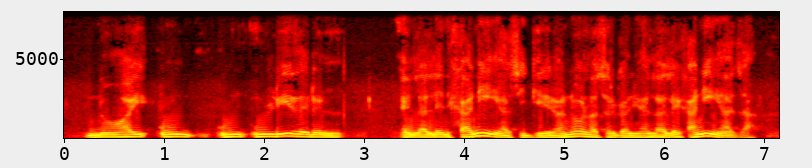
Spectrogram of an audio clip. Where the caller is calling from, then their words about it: Paternal, Buenos Aires, Argentina; de Paternal.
